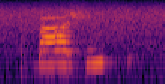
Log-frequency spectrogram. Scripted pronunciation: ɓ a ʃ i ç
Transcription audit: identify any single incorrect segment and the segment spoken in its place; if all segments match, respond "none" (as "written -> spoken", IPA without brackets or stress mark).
none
